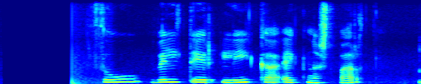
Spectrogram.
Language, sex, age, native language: Icelandic, male, 6, Icelandic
